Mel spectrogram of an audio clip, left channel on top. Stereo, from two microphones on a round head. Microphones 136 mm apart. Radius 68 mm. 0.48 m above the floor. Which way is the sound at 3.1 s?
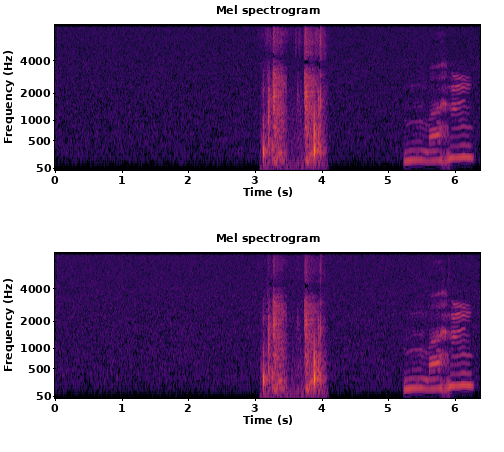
20° left (ahead or behind).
